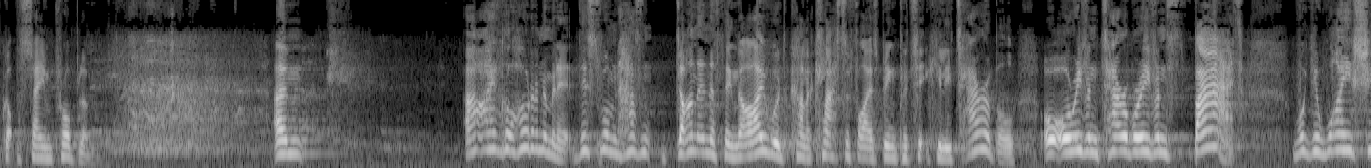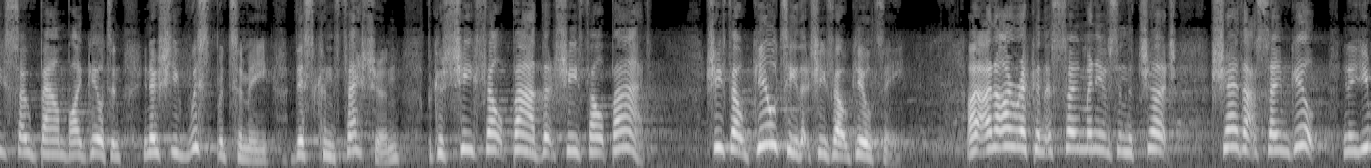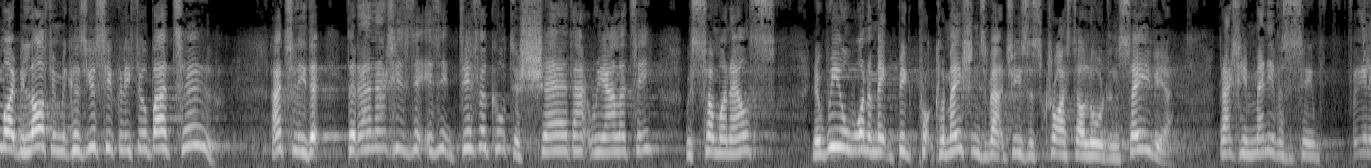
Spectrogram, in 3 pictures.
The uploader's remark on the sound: recorded at the HTB Free to Be Conference 2013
